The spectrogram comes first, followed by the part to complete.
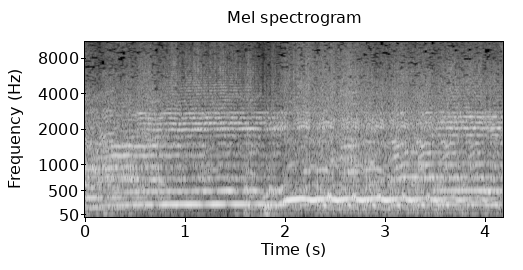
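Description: A man's voice, amplified through a PA, singing in a naat recital: one long held note, then about halfway through a step up to a higher note held with vibrato.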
